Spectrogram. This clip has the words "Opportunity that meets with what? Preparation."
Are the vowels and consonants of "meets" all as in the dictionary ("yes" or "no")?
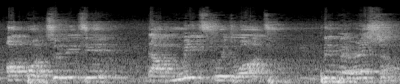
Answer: yes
